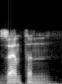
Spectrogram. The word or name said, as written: xanthan gum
